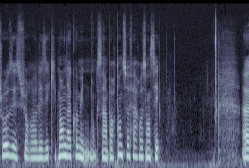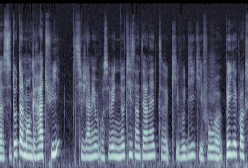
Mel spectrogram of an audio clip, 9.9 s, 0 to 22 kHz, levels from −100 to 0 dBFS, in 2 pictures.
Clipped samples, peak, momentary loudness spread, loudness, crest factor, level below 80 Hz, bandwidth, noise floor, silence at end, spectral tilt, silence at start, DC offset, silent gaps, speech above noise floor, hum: under 0.1%; 0 dBFS; 12 LU; -22 LUFS; 22 dB; -50 dBFS; 16.5 kHz; -54 dBFS; 0 s; -5.5 dB/octave; 0 s; under 0.1%; none; 33 dB; none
